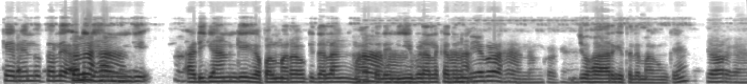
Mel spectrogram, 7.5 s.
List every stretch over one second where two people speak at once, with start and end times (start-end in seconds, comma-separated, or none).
3.5-6.3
